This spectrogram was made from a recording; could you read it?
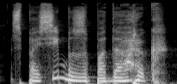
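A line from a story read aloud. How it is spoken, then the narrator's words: Said after laughing. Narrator (Russian): отсмеявшись, сказала Вероника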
